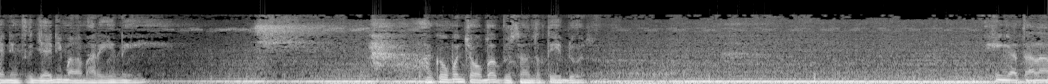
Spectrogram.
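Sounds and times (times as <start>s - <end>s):
noisy vehicle engine droning in the distance: 0.0s - 10.4s
speech: 0.2s - 1.6s, 4.3s - 6.2s, 10.0s - 10.4s.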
